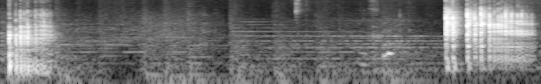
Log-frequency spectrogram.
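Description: Dice clatter and tumble across a hard tabletop during an offense check in a tabletop role-playing game, landing on a natural one. Two short, bright bursts come, one at the start and one near the end, with a quiet stretch of room noise in between.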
